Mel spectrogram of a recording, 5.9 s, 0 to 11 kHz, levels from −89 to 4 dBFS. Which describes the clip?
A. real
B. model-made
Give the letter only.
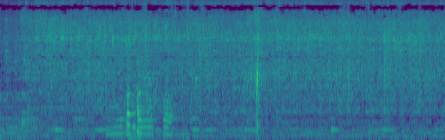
A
